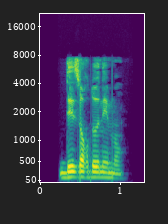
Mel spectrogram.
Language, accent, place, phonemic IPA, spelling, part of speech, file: French, France, Lyon, /de.zɔʁ.dɔ.ne.mɑ̃/, désordonnément, adverb, LL-Q150 (fra)-désordonnément.wav
- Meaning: disorderly, untidily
